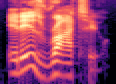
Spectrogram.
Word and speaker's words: Räty: It is Atu Ratu. He has said that's how he wants it pronounced. It's how it's going to be.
